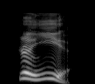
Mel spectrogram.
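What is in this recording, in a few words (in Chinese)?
"任意", Chinese; HSK6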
